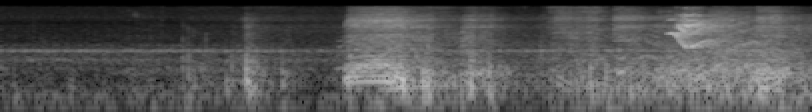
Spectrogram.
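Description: Loud rustling and crackling starts just before two seconds in, near an African grey parrot. Near the end the parrot gives a sharp, falling squawk.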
